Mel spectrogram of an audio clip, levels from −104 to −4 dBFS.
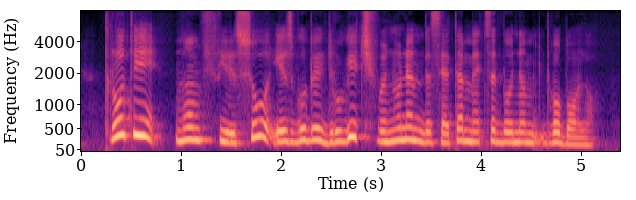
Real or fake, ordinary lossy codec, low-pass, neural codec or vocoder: fake; none; none; codec, 16 kHz, 1 kbps, FunCodec, trained on Chinese and English, 50 frames a second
